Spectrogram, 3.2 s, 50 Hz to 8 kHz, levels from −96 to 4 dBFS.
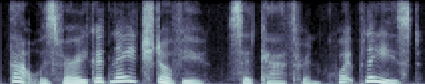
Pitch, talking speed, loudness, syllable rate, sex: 240 Hz, 190 wpm, -17 LUFS, 6.6 syllables/s, female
